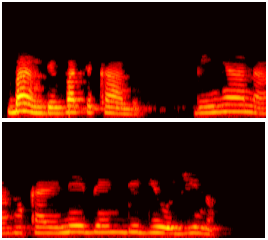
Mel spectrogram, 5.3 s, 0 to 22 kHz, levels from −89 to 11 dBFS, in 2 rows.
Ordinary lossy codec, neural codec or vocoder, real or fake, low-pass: none; none; real; 3.6 kHz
